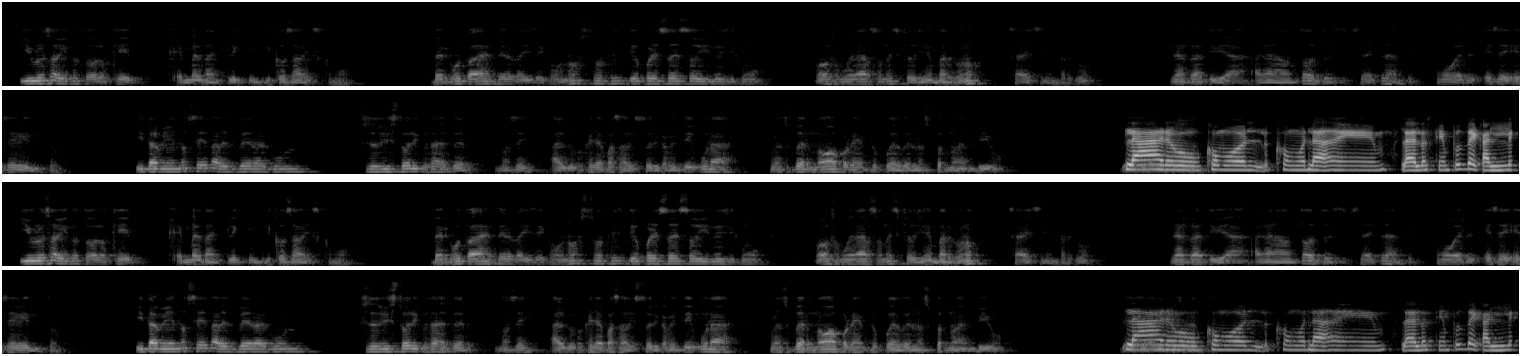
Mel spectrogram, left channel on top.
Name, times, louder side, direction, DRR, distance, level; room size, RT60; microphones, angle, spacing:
voice 1, 0.2-1.4 1.7-3.5 4.3-7.6 8.1-9.7 10.1-10.9 11.7-15.8 16.5-18.2 18.8-22.5 22.9-25.2 26.4-27.2, right 2 dB, 25° right, 0.9 m, -40 dB
voice 2, 26.4-30.3, left 7 dB, 55° left, 0.4 m, -27 dB
11.0 x 4.6 x 6.8 m
head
